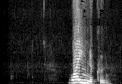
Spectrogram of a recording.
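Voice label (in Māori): "wainuku", Māori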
